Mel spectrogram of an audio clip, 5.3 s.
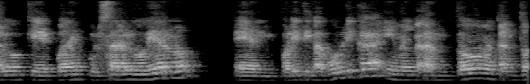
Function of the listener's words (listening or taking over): listening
